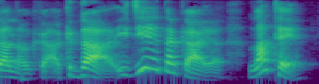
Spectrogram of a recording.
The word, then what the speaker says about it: LATE: Организация, название организации пишется по-английски как L-A-T-E, латте или Late? Как правильно? – Э, я очень рада вас принять у себя дома. Э, наша организация называется «Латте». – Э, «Латте» – это лоскуток.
